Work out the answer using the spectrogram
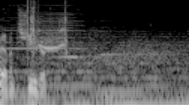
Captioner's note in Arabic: صوت نقرة الكاميرا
